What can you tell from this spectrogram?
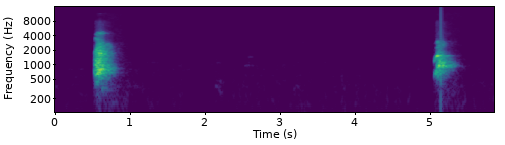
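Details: Blenheim Cavalier King Charles Spaniel puppies from a six-pup litter in their puppy pen; two short, sharp high barks about four and a half seconds apart with silence between.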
